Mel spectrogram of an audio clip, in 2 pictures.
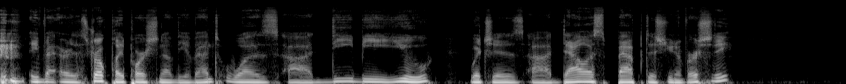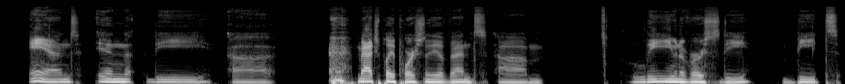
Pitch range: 90-115 Hz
